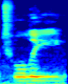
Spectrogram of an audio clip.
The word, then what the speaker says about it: Tule: don't know if it's pronounced tool or tule or how. Well, how's Anyway, it spelled? Tule. T-U-L-E. Like So- mule, but T.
